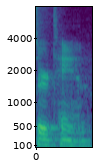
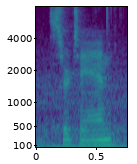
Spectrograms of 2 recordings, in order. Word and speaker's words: Surtain: So it is pronounced Surtain, so we have been saying it incorrectly. I kind of hate that, but sorry, Surtain.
